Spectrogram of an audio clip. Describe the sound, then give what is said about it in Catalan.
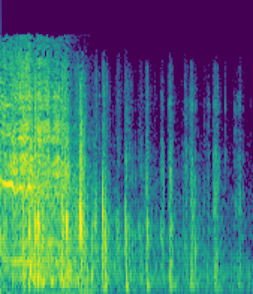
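A horse, brought by someone to a theatre, whinnies loudly for about a second, then hooves clip-clop in a steady, fading rhythm of around ten hard, evenly spaced strikes. “Ja li he dit que aquí no pot venir amb cavall.”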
